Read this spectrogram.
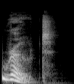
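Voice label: "wrote", English, British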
